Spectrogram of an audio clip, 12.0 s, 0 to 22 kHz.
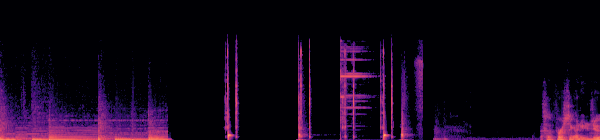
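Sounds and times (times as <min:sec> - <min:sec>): quick pops or clicks: 0:04.5 - 0:04.8, 0:06.0 - 0:06.3, 0:07.6 - 0:08.3.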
